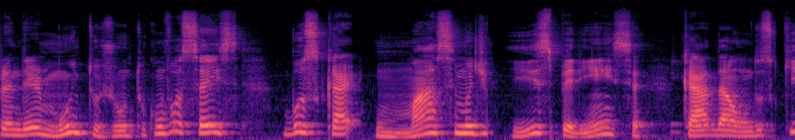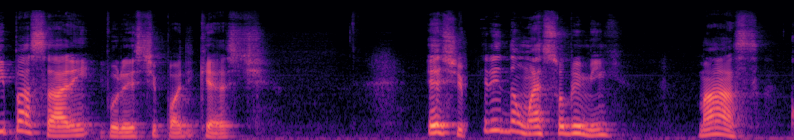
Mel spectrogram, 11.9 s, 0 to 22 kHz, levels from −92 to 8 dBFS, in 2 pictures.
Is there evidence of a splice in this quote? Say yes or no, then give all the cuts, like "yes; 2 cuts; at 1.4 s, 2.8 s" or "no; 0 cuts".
yes; 6 cuts; at 2.7 s, 3.7 s, 5.0 s, 5.8 s, 6.7 s, 9.5 s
